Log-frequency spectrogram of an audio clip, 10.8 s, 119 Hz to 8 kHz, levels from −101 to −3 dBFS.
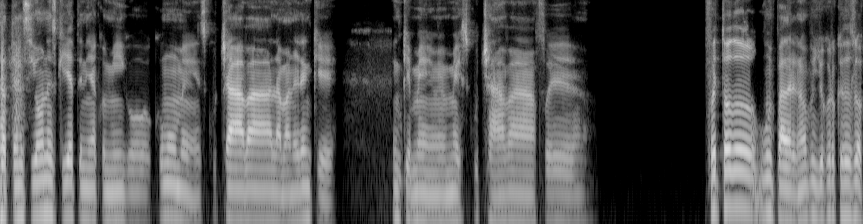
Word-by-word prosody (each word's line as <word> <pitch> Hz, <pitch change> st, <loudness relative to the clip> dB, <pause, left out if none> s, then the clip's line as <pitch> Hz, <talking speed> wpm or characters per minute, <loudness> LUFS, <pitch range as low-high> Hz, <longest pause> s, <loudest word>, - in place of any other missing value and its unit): atenciones 125 Hz, +2 st, +5 dB
que 125 Hz, -, -6 dB
ella 130 Hz, 0 st, +2 dB
tenía 115 Hz, -2 st, -5 dB
conmigo, 110 Hz, -1 st, -9 dB
cómo 125 Hz, 0 st, -6 dB
me 110 Hz, -4 st, -6 dB
escuchaba, 115 Hz, +2 st, +3 dB
la 110 Hz, -1 st, -2 dB
manera 105 Hz, +2 st, -3 dB
en 120 Hz, -1 st, -5 dB
que 90 Hz, -3 st, -7 dB, 0.7 s
en 115 Hz, -1 st, -9 dB
que 110 Hz, -, -5 dB
me 105 Hz, -1 st, -4 dB
me 105 Hz, +1 st, -5 dB
escuchaba, 105 Hz, +2 st, -1 dB
fue 105 Hz, 0 st, -8 dB, 1.7 s
fue 150 Hz, -, +1 dB
todo 160 Hz, -1 st, +4 dB
muy 145 Hz, 0 st, -6 dB
padre, 115 Hz, -3 st, +3 dB
¿no?, 115 Hz, +3 st, -3 dB
y -, -, -5 dB
yo 125 Hz, +1 st, -6 dB
creo 130 Hz, 0 st, -5 dB
que 125 Hz, -, -6 dB
eso 130 Hz, -, 0 dB
es -, -, -6 dB
lo 130 Hz, -, -1 dB
que -, -, -23 dB
110 Hz, 170 wpm, -26 LUFS, 105-125 Hz, 1.7 s, atenciones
